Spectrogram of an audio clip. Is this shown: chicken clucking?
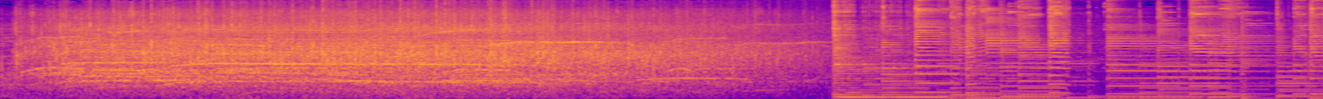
no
